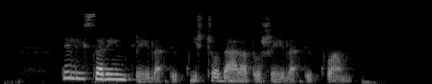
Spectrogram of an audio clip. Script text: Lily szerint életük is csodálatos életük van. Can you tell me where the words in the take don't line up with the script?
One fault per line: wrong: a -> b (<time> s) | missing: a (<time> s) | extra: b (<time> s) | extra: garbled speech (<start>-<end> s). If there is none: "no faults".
no faults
